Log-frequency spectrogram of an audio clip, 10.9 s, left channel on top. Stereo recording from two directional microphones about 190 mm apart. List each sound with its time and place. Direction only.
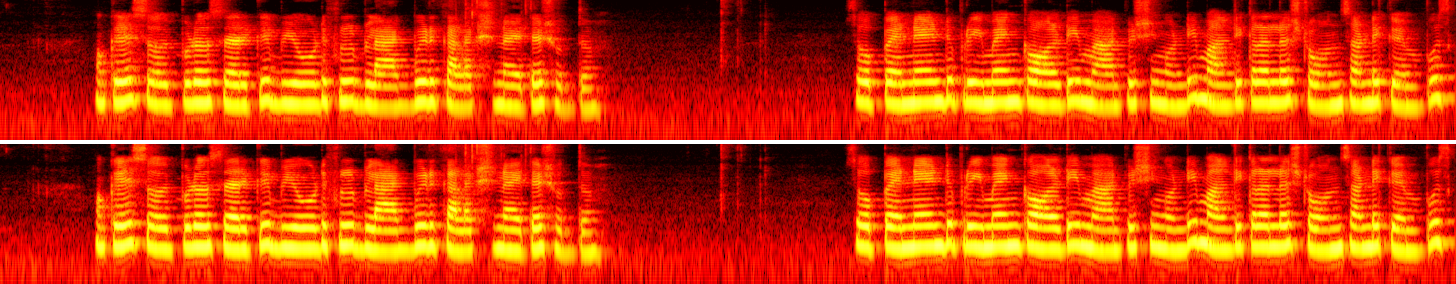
0.7 s speech: 30° right (ahead or behind)
6.3 s speech: 20° right (ahead or behind)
